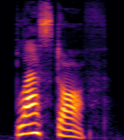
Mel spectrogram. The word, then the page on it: blastoff: British English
